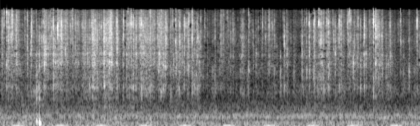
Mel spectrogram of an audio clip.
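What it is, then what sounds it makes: Plastic bubble mailer. Fingers with long nails fold and squeeze the rolled top edge of an empty Amazon Prime poly bubble mailer. Dense, bright plastic crinkling and crackling runs steadily throughout, with a brief low thump near the start.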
